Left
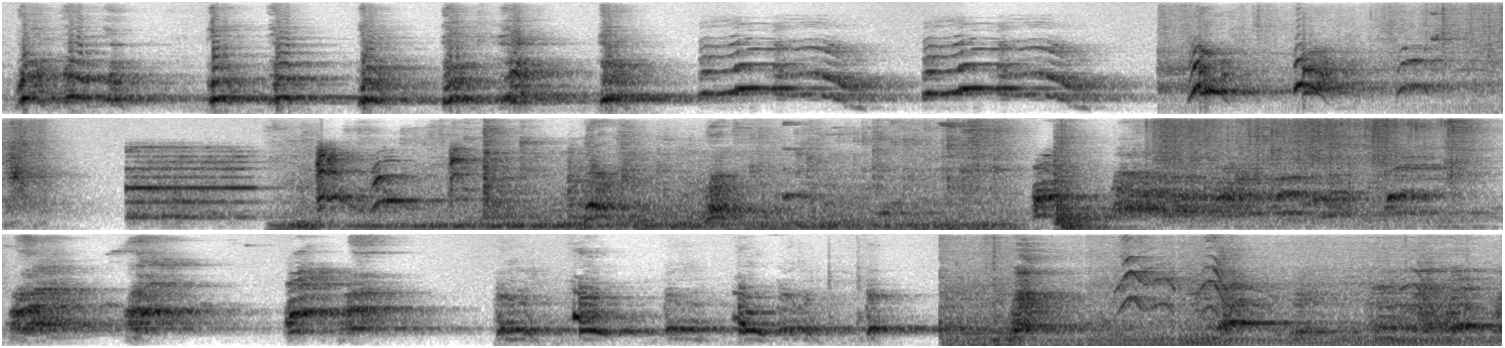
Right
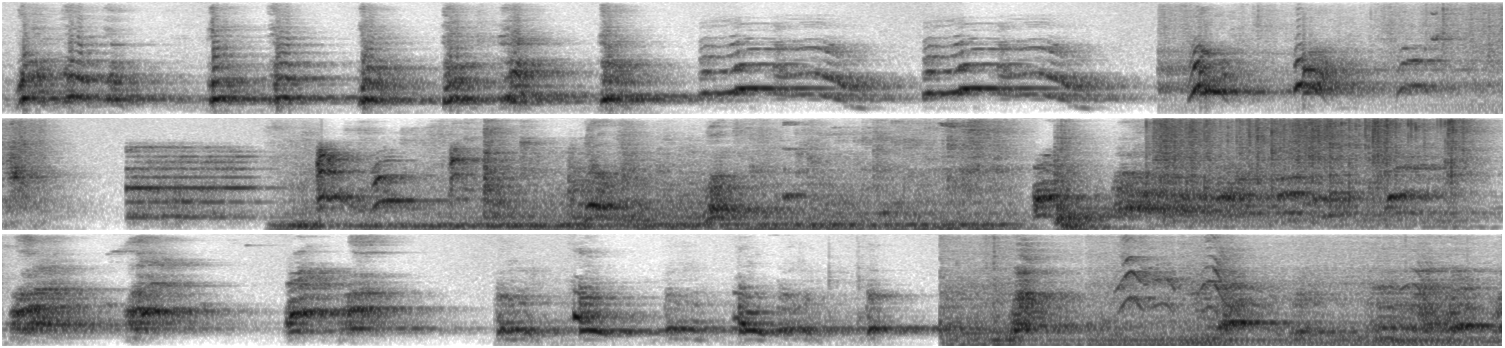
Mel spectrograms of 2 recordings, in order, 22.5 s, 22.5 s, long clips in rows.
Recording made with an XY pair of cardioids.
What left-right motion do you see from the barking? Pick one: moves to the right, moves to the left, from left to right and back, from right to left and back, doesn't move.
doesn't move.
